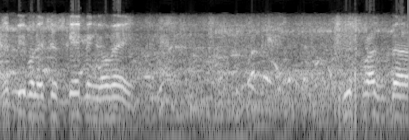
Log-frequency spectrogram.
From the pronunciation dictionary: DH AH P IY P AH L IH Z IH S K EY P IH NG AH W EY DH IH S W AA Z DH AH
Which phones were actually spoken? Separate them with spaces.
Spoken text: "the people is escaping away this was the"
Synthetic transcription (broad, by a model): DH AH P IY P AH L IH S IH S K EY P IH NG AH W EY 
